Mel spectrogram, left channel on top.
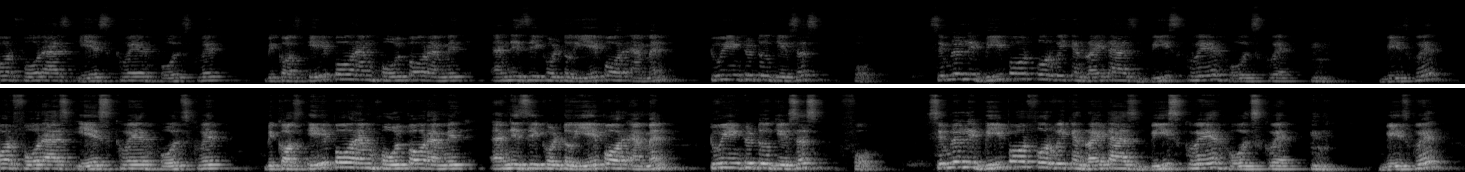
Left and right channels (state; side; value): quieter; left; 15.0 dB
